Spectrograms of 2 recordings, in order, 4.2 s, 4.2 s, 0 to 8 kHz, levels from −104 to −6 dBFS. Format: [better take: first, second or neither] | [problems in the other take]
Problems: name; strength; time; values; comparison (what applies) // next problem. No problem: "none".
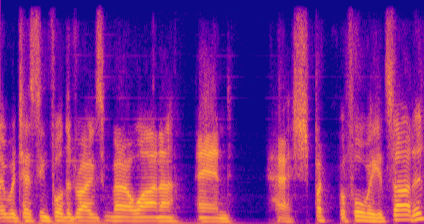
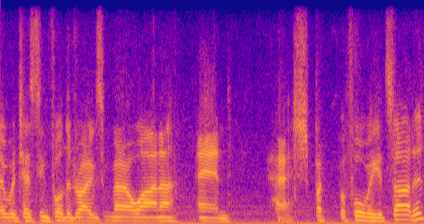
second | noise reduction (neural mask model DeepFilterNet 3)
